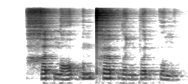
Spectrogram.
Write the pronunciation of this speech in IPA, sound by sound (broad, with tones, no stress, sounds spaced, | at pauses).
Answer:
h ɐ˧ t̚ n̪ ɔː˨˥ k̚ ɐ˨˥ m pʰ œː˧ k̚ w ɵ˨ n p ɵ˨˥ t̚ p ʊ˨˩ ŋ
